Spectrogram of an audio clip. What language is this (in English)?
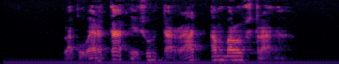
Catalan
